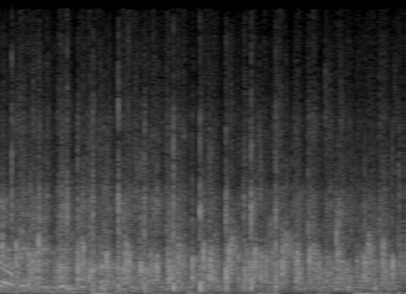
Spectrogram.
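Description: An audience claps steadily for the guests, dense overlapping applause at a fairly loud level that holds evenly throughout with no pauses.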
